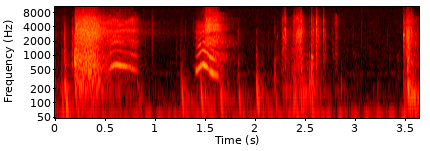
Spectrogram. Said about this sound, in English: With a slam of the door, Miss Loring was gone, and so was the Hang Lee jade.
